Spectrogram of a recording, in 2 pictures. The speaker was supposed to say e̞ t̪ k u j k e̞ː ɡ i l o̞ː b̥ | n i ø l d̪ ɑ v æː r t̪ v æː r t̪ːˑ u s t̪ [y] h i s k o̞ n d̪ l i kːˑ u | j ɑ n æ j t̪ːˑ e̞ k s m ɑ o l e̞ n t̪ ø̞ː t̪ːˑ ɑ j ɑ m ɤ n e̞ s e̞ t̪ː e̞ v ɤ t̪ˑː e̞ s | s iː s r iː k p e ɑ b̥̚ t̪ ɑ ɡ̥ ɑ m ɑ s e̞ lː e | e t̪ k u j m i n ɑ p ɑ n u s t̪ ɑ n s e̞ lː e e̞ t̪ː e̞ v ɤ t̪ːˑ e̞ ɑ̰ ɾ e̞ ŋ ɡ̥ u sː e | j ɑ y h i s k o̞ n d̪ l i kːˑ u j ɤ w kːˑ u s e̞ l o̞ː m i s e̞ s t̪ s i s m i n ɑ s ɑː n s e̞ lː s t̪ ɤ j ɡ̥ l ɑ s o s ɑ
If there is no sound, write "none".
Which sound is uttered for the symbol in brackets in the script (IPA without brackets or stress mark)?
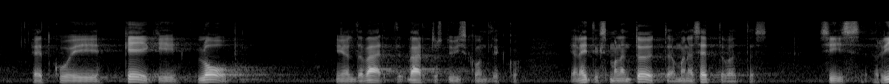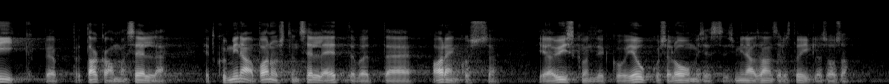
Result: y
